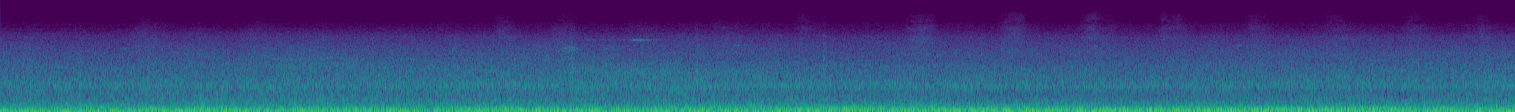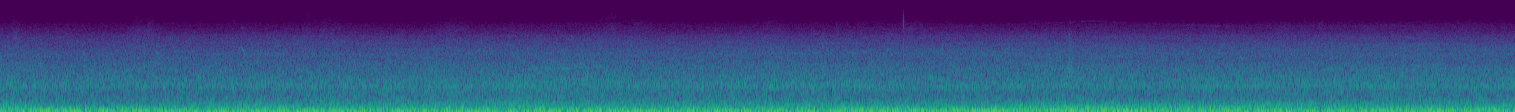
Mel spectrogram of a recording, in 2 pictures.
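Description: Steady low rumble of road traffic, with faint footstep ticks about twice a second through the middle stretch.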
